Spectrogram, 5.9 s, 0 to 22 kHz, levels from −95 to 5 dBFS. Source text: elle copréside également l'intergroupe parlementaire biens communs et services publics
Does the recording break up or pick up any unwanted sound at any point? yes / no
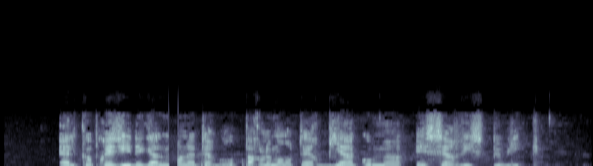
yes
